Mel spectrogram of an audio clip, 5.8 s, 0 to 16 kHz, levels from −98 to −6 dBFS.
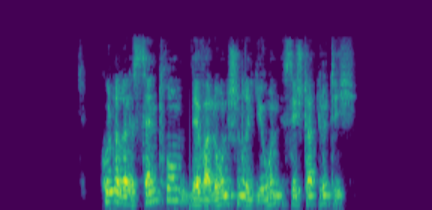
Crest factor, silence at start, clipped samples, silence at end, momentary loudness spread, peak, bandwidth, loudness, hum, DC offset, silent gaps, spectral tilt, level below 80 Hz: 20 dB; 1.35 s; under 0.1%; 1.05 s; 13 LU; -6 dBFS; 8 kHz; -25 LUFS; none; under 0.1%; none; -5 dB/octave; -70 dBFS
